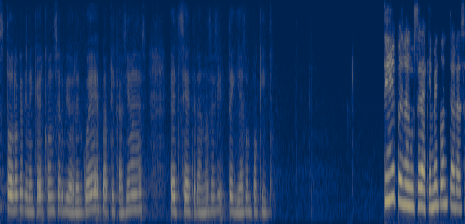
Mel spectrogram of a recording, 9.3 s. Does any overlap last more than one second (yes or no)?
no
